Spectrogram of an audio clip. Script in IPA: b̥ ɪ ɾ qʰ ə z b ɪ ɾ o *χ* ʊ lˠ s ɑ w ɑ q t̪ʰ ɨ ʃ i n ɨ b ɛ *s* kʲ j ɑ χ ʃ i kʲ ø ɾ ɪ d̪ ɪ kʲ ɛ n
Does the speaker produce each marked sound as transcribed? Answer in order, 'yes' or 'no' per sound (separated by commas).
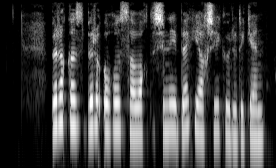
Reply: no, no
